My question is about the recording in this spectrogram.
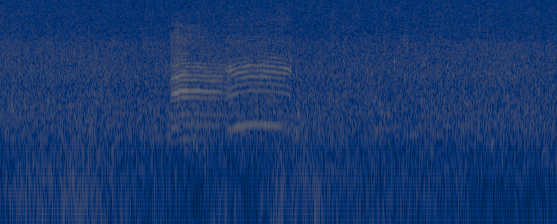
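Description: Two short bleats, one right after the other about two seconds in, from a flock of sheep and goats on the move, over a steady hiss.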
